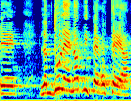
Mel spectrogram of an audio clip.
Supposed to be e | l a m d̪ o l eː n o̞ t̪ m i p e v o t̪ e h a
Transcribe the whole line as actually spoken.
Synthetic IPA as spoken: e | l a m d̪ u l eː n o̞ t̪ m i p e ʁ o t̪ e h a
